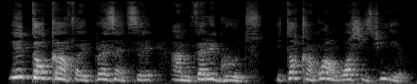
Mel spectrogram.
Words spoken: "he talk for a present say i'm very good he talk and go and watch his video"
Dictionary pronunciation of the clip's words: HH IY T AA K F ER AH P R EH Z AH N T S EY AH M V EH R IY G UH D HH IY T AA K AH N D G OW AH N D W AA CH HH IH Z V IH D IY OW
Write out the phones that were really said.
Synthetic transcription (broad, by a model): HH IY T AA K F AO AH P R EH Z AH N T S EY AH M V EH R IY G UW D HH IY T AA K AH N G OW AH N W AA SH HH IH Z V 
